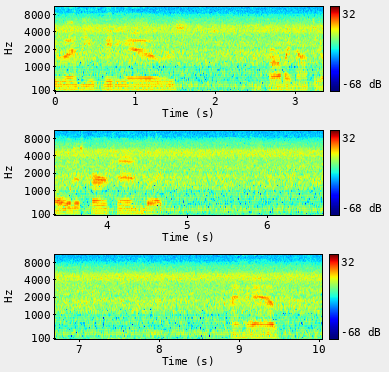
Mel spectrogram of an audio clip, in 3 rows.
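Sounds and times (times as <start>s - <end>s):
fan whirring: 0.0s - 10.0s.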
